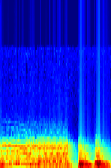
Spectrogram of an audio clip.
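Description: A long, wavering cry that slides down in pitch for about a second and a half, from the cartoon's soundtrack. It is followed near the end by two short, loud hits.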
